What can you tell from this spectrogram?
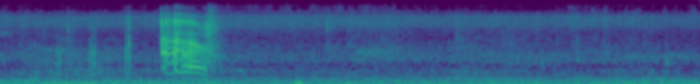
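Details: House cat giving one clear, wavering meow lasting about half a second, then quiet, with a constant low hum of background noise throughout.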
